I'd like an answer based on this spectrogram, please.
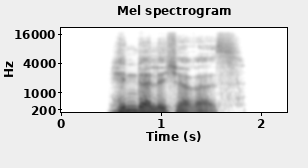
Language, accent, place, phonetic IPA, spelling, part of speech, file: German, Germany, Berlin, [ˈhɪndɐlɪçəʁəs], hinderlicheres, adjective, De-hinderlicheres.ogg
- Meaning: strong/mixed nominative/accusative neuter singular comparative degree of hinderlich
